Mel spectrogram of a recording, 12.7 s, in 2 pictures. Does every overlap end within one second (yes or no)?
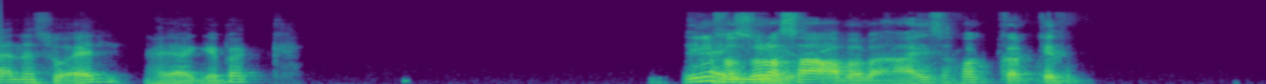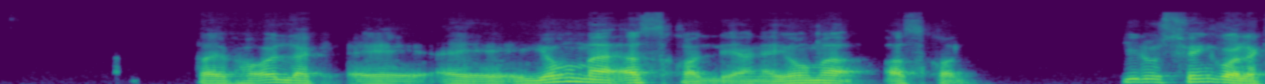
yes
